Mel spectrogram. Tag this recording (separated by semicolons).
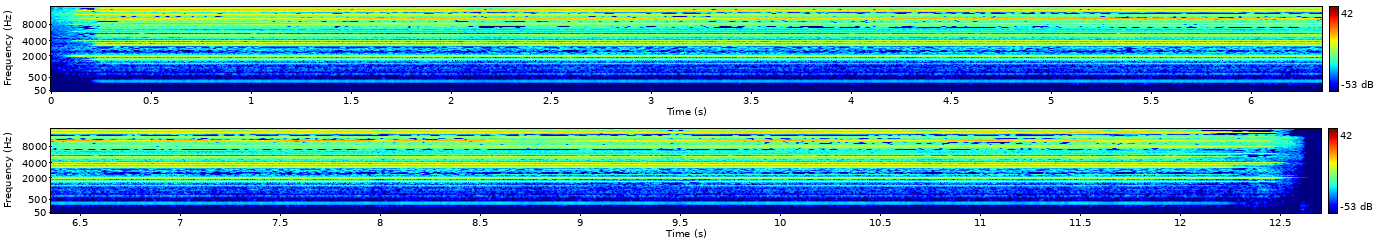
e; harmonica; key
